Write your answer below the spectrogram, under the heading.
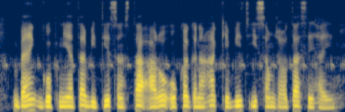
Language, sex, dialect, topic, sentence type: Magahi, male, Southern, banking, statement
